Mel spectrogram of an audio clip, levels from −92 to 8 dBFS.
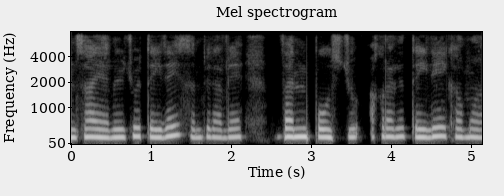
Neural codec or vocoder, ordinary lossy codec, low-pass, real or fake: codec, 24 kHz, 0.9 kbps, WavTokenizer, medium speech release version 2; Opus, 64 kbps; 7.2 kHz; fake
